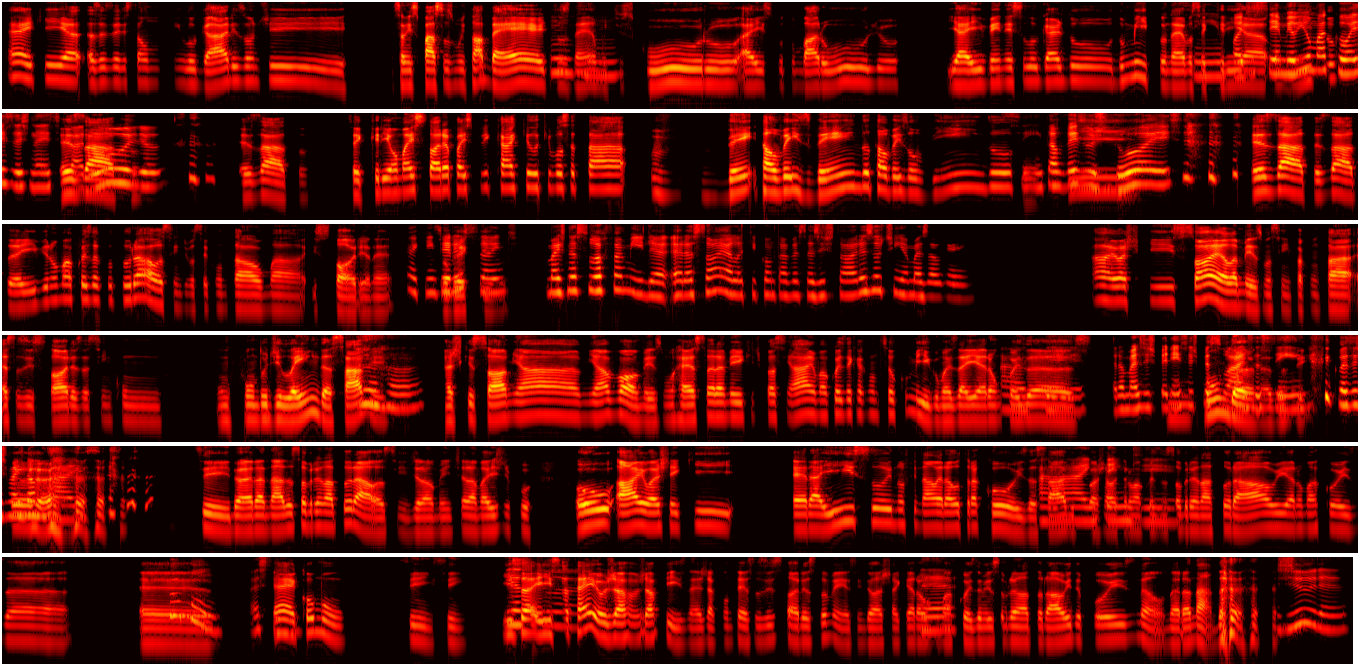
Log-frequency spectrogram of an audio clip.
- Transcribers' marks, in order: laugh; laugh
- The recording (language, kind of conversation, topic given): Portuguese, podcast, Você se lembra de alguma história ou mito que ouvia quando criança?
